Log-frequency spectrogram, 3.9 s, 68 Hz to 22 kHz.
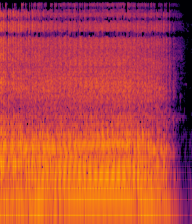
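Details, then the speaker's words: Vauxhall Mk3 Astra GSi off the road since 2007, about 10 years stored; first start after wiring repairs, with fuel at the rail, spark confirmed and bad fuel leaks. It fires and runs loud and uneven for about three seconds, then cuts out. "we've got fuel pissing out but she fires"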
